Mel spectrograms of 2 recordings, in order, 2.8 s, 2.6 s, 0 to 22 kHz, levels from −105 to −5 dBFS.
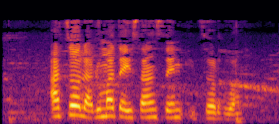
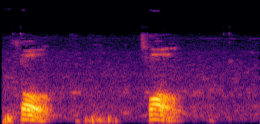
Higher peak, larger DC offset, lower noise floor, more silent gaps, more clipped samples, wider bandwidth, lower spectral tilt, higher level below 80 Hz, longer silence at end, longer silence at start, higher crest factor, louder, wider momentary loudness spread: about the same, -2 dBFS vs -4 dBFS; neither; second, -48 dBFS vs -56 dBFS; neither; neither; first, 11.5 kHz vs 7 kHz; second, -2.5 dB/octave vs -9 dB/octave; about the same, -66 dBFS vs -62 dBFS; second, 0.15 s vs 0.8 s; first, 0.5 s vs 0.05 s; about the same, 18 dB vs 18 dB; about the same, -20 LUFS vs -19 LUFS; second, 12 LU vs 24 LU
